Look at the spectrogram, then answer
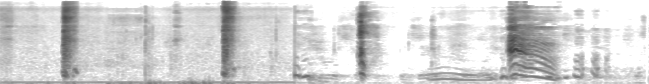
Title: Oh no ! Your baby sneezing 🤕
